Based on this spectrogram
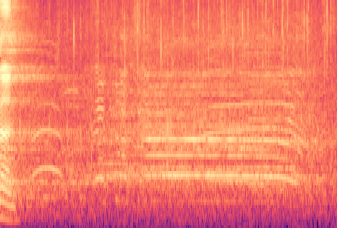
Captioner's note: audience applauds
